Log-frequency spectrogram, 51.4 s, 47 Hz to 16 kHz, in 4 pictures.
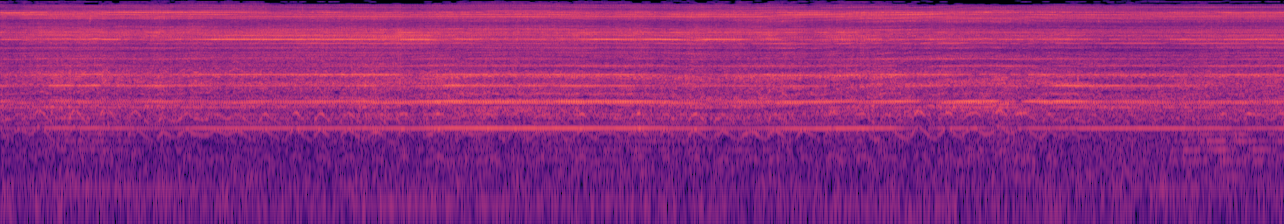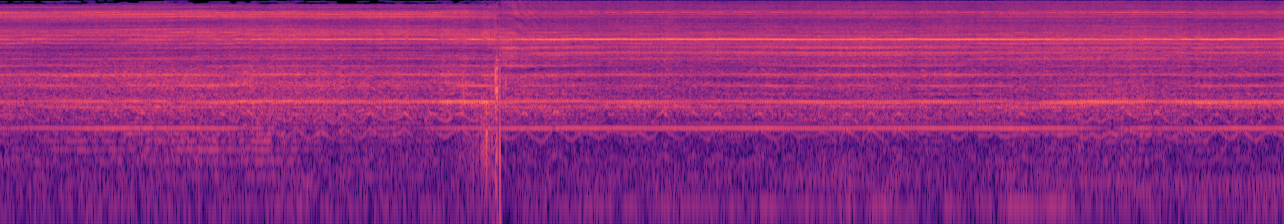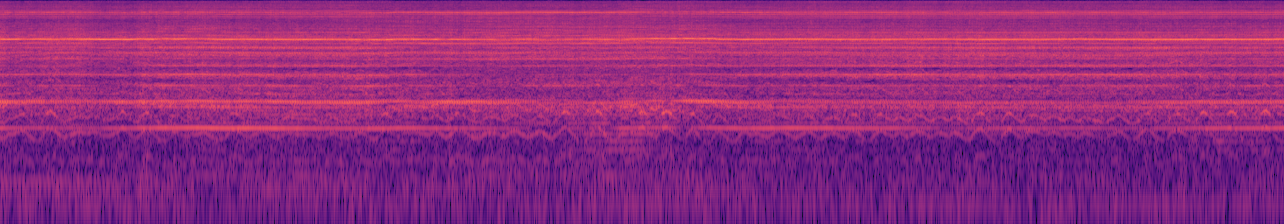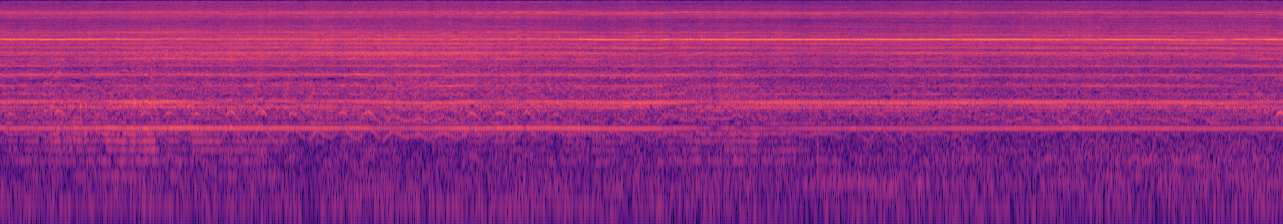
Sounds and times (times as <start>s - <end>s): Dental drill, dentist's drill: 0.0s - 51.3s
Helicopter: 0.0s - 51.3s.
